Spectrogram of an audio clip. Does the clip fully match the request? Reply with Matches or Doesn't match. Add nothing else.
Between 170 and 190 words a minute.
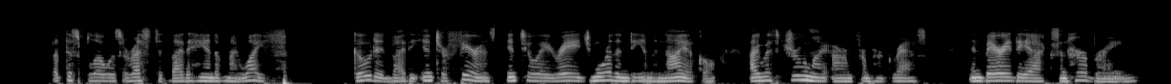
Matches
